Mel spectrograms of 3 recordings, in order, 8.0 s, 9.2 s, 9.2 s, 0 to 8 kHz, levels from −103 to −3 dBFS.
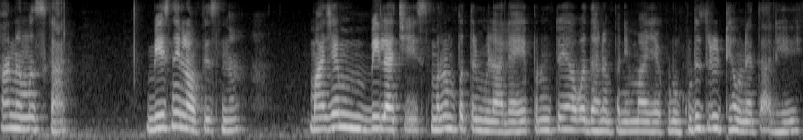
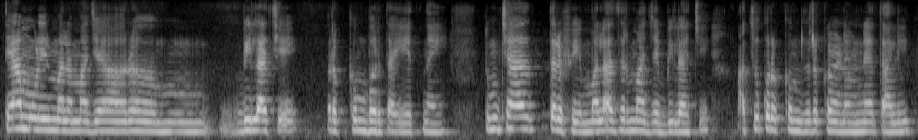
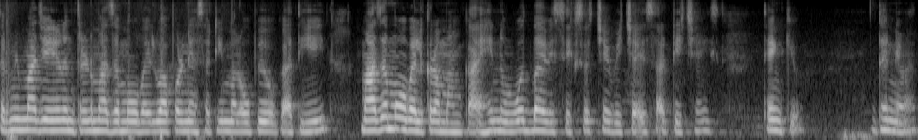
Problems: none marked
